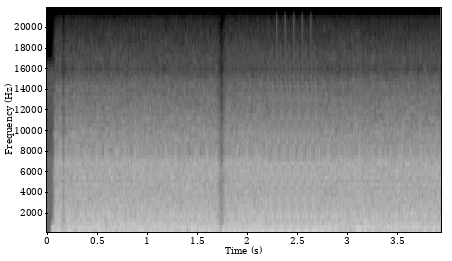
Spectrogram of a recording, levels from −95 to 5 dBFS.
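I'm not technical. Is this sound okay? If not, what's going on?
No. Three separate problems can be heard.

Right at the very start, for only the first few hundredths of a second up to about 0.04 s, the talker's voice briefly drops in volume and then recovers. This is speech suppressed in double talk. The likely cause is that both people were talking at once. The call's echo canceller couldn't tell the talker apart from the other person's sound coming out of the loudspeaker, so it turned everything down for a moment.

Throughout the whole clip, a second voice sits underneath, roughly as loud as the main talker or a little louder. This is the other side's voice leaking through. The talker's device is playing the far person out loud, and the microphone picks that up again. The likely cause is an echo canceller that failed to strip that played-back sound out before sending the audio on.

From about 2.30 to 2.73 s, the sound turns into a rapid mechanical stutter. 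One tiny slice, under a tenth of a second long, repeats five times at roughly twelve repeats per second. This is a system hang loop. The computer froze for an instant while the sound hardware kept replaying the same small chunk of audio it was holding, which fits a 4096-sample buffer, until the system caught up again.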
